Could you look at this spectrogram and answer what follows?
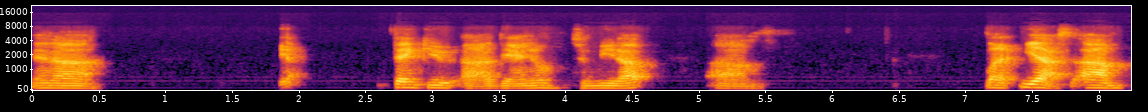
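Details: Male stroke survivor more than 13 years post-stroke with non-fluent aphasia; expressive (Broca's) aphasia.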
